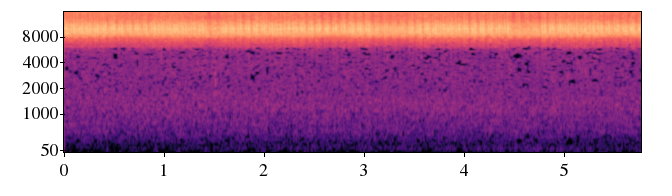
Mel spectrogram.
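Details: Crickets, males stridulating by rubbing one wing along the toothed vein of the other, give a dense, steady high-pitched trill that never pauses, a continuous shimmering buzz with faint rapid pulsing and no other sounds.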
